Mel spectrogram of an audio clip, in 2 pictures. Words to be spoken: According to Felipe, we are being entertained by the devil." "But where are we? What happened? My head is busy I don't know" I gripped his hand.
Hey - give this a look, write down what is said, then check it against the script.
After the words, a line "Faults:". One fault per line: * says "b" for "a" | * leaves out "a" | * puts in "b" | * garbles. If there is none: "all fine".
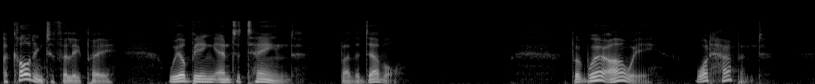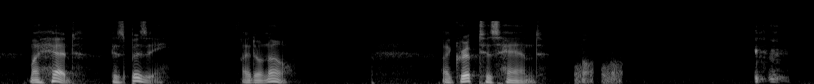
According to Felipe, we are being entertained by the devil." "But where are we? What happened? My head is busy I don't know" I gripped his hand.
Faults:
all fine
